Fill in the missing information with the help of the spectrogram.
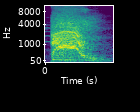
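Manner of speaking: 2 low, loud hammed-up scream; 3 yelp like you just got caught off guard; 1 friend's scream. 4 friend finding the mouse in the kitchen, low mock scream. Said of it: "I hear him scream".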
